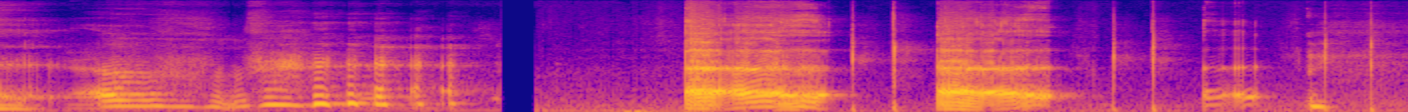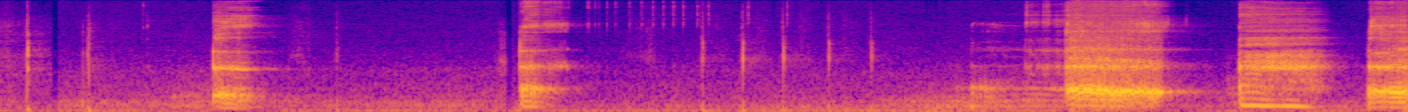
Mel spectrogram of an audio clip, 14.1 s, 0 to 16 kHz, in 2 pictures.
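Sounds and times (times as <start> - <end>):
woman burping: 3.4 - 5.4, 8.1 - 8.4, 9.6 - 10.0, 11.9 - 14.0.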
